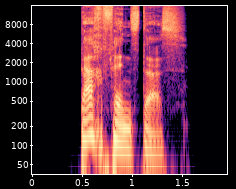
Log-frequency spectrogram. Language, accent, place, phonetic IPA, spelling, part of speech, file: German, Germany, Berlin, [ˈdaxfɛnstɐs], Dachfensters, noun, De-Dachfensters.ogg
- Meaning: genitive singular of Dachfenster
